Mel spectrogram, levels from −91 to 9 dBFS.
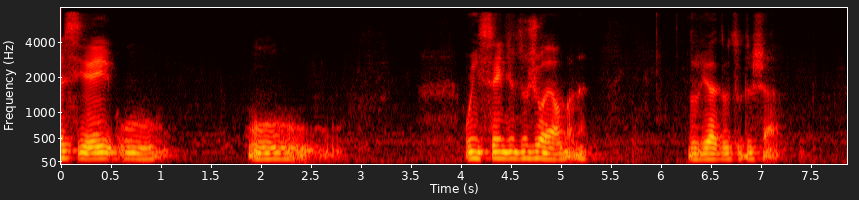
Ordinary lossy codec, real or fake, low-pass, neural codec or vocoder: none; fake; 7.2 kHz; codec, 16 kHz, 4 kbps, X-Codec, HuBERT features, trained on balanced general audio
